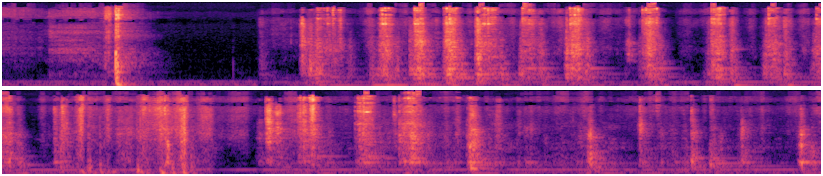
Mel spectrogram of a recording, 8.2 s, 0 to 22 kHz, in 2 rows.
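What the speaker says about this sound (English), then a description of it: "for these bolts, I am using a 13mm socket wrench" A 13mm ratcheting socket wrench tightens running board bolts on a Rivian R1T pickup, rapid clicking ratchet strokes in bursts, close and loud, after a single sharp knock.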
